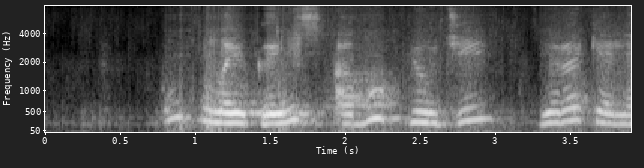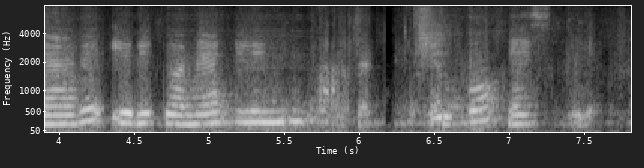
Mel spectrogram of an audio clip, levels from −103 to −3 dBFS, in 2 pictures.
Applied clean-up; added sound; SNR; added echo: neural separator model SepFormer DNS4.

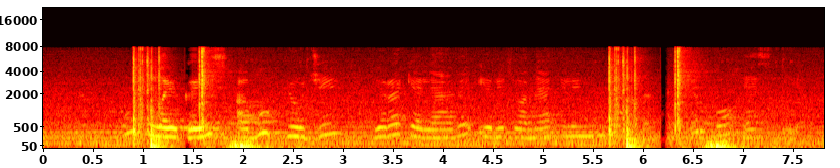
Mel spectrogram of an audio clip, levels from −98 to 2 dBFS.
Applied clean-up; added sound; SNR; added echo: none; Slam; -4 dB; none.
